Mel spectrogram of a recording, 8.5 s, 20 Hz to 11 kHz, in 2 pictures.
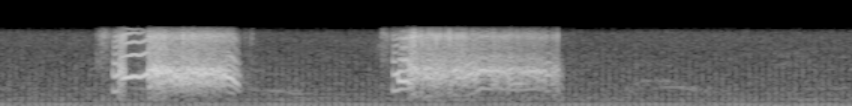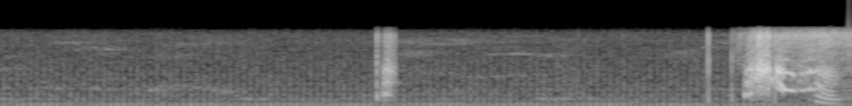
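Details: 6-week-old infant diagnosed with laryngomalacia, tracheomalacia and micrognathia (Pierre Robin sequence), with sleep apnea, retractions, gasping, pauses in breathing and turning blue; harsh, rasping, crowing breaths in noisy bursts with quiet pauses: inspiratory stridor.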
